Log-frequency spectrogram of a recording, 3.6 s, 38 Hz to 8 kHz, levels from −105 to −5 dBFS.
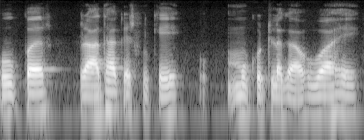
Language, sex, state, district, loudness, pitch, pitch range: Hindi, male, Uttar Pradesh, Lalitpur, -17 LUFS, 105 Hz, 100-115 Hz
